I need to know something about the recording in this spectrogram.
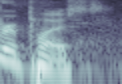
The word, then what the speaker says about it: riposte: How do you say the R-I-P-O-S-T-E sound? Or riposte. I call it riposte, yeah. But I've heard people say riposte as well. I think it actually is dialect dependent.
